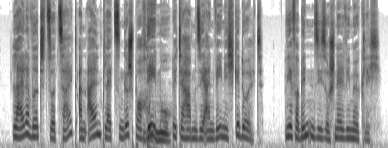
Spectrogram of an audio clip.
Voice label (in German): Ansage Automatische Vermittlung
